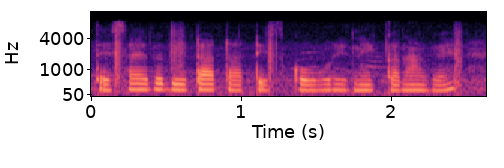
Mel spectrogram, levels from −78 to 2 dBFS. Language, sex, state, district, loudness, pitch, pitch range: Chakma, female, Tripura, Unakoti, -20 LUFS, 175 Hz, 170-185 Hz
